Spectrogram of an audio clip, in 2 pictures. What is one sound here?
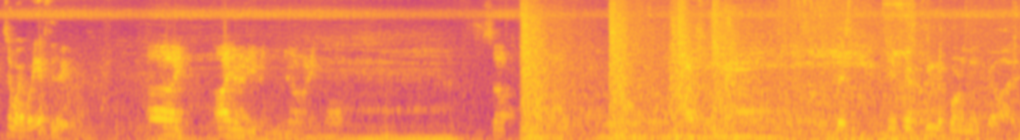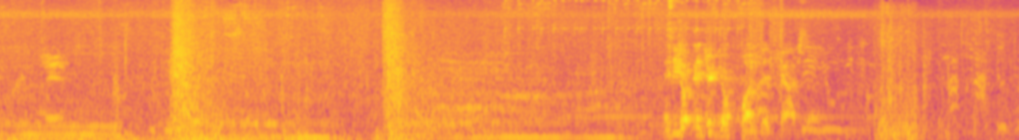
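Gunshots blast from a video game.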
